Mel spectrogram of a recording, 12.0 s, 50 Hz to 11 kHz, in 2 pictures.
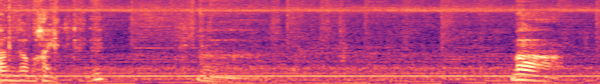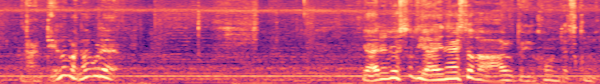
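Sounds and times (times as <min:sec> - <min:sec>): car cabin mechanical hum: 0:00.0 - 0:12.0
constant pitched tone: 0:00.0 - 0:12.0.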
